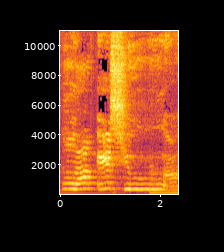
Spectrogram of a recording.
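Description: A woman singing a melodic phrase into a microphone, with the guitar accompaniment almost gone; an acoustic guitar comes back in near the end.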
